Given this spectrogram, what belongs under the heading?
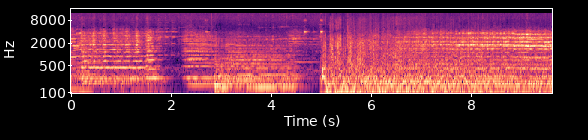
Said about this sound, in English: The evacuated ruler of Bikini, King Judah, gets a front row seat at the bomb blast as he arrives aboard the Mount McKinley and is greeted by Admiral Blandy, Joint Task Force 1 commander.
